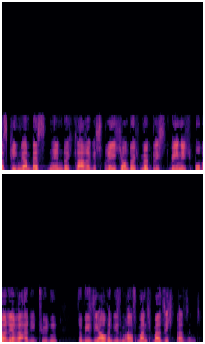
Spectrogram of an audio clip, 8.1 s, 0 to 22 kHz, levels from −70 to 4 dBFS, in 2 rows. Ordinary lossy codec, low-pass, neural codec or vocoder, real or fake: none; 7.2 kHz; none; real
